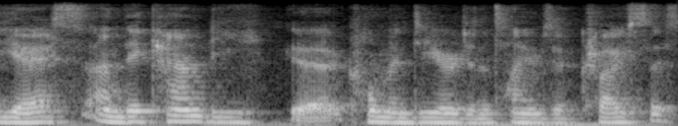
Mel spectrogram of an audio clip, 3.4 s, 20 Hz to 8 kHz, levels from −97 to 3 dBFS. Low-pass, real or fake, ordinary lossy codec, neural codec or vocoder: 7.2 kHz; fake; Opus, 64 kbps; codec, 44.1 kHz, 7.8 kbps, DAC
